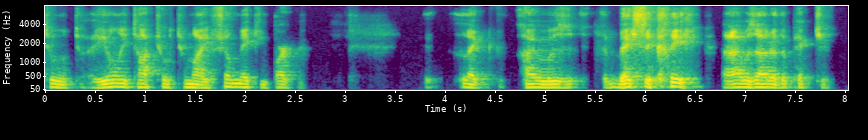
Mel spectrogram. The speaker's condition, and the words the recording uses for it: Stuttering. I still stutter, but I keep rolling along.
